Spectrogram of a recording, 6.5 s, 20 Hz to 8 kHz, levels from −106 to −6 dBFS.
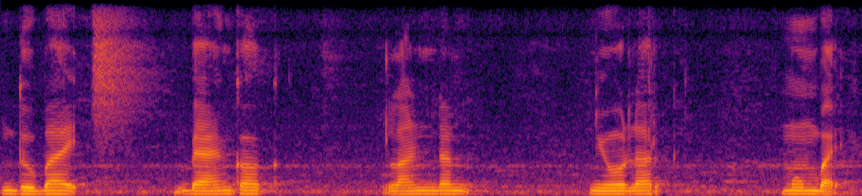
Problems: none marked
